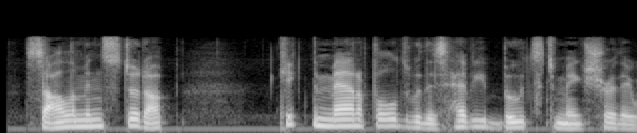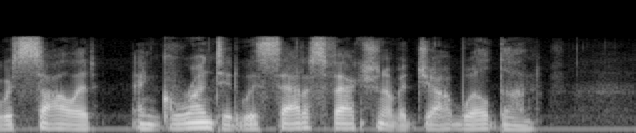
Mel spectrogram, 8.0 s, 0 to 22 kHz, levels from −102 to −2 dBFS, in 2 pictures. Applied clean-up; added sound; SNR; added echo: none; none; none; none.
